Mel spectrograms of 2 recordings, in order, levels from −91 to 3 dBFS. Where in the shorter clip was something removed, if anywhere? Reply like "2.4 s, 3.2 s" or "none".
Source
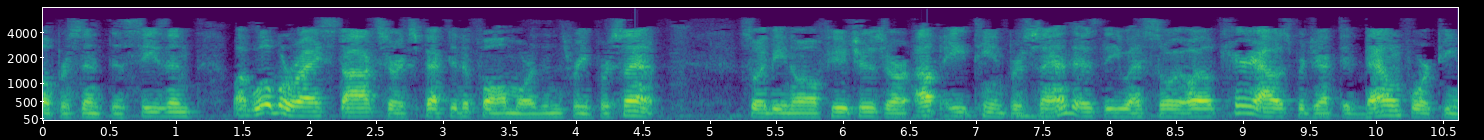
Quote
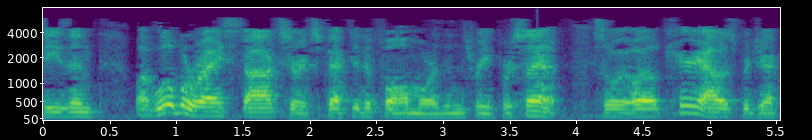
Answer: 4.1 s

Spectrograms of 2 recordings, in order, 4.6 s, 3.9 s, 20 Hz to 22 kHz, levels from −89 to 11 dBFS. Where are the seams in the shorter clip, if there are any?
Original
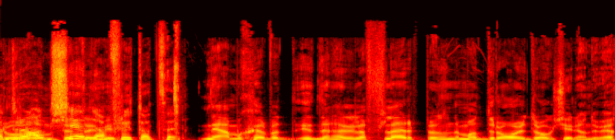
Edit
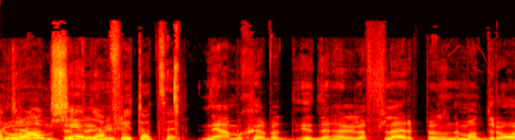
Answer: none

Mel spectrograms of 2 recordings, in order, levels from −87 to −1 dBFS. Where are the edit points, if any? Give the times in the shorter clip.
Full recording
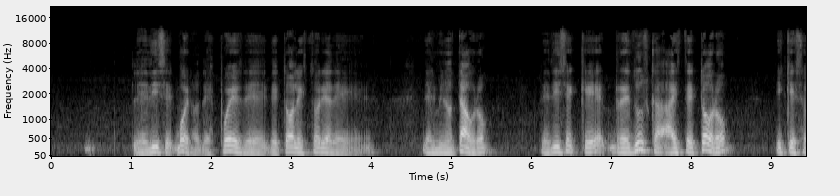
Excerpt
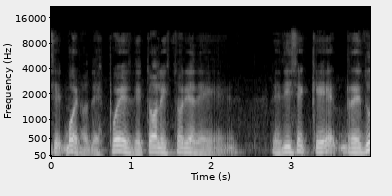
1.0 s, 2.7 s

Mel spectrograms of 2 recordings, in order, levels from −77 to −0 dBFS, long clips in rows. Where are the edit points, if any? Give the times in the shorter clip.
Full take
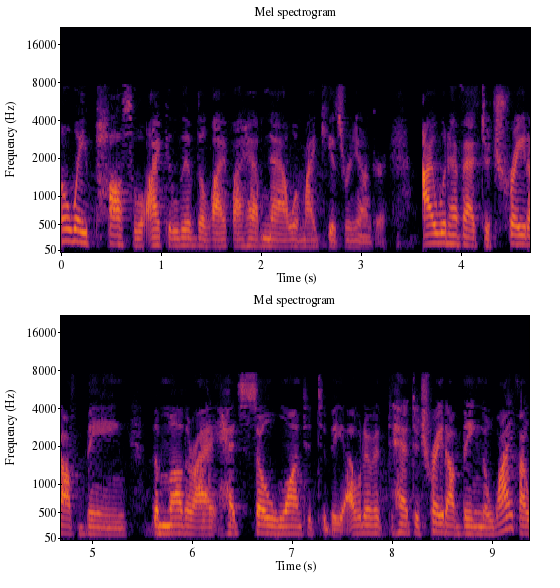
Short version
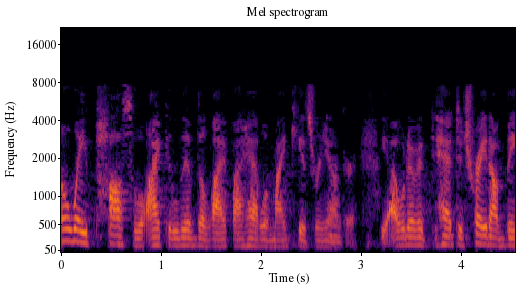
2.0 s, 3.2 s

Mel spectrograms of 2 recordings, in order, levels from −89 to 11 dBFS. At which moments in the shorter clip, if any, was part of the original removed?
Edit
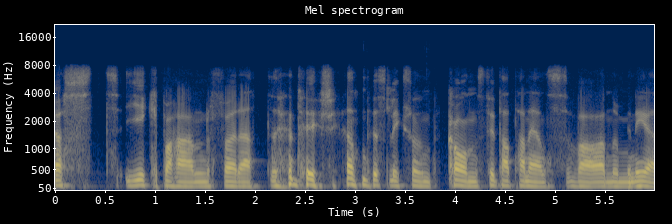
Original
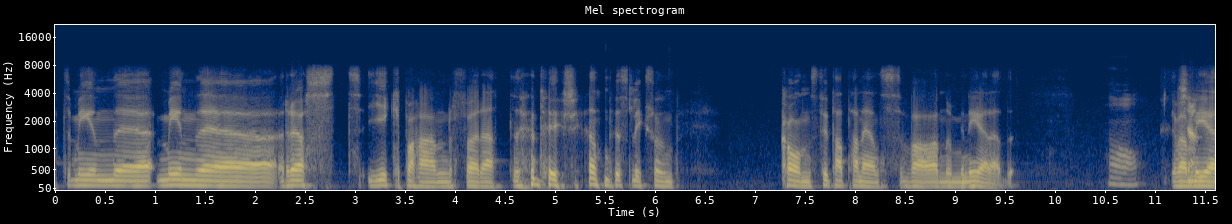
3.8 s

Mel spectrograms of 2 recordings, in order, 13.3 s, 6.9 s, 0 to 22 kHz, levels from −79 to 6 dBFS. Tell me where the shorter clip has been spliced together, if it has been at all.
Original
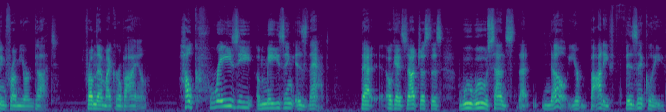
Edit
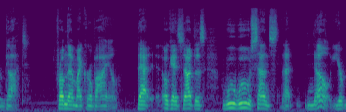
2.5 s, 3.9 s

